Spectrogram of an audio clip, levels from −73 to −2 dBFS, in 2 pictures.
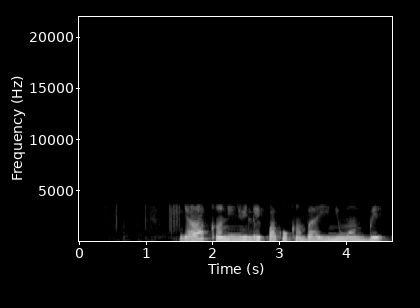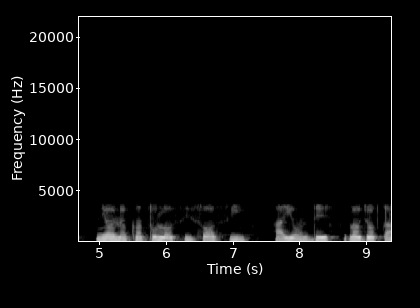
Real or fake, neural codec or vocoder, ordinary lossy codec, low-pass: fake; vocoder, 44.1 kHz, 128 mel bands every 512 samples, BigVGAN v2; none; 3.6 kHz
